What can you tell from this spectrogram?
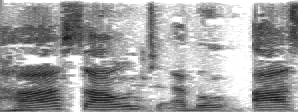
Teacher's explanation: এখানে একেবারে হলকের শুরু থেকে, একেবারে হচ্ছে কণ্ঠনালীর শুরু থেকেই উচ্চারিত হয় হামজা এবং হা। মানে হা সাউন্ড এবং আ সাউন্ড, এই দুইটাই হচ্ছে একেবারে হলকের শুরু থেকে বা কণ্ঠনালীর শুরু থেকে উচ্চারিত হয়।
